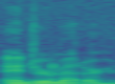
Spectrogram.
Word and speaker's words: Andrew Meador: All right, we're sitting here with Andrew Meador. That's how you pronounce it, correct? Yep, Andrew Meador.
